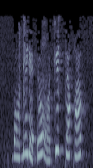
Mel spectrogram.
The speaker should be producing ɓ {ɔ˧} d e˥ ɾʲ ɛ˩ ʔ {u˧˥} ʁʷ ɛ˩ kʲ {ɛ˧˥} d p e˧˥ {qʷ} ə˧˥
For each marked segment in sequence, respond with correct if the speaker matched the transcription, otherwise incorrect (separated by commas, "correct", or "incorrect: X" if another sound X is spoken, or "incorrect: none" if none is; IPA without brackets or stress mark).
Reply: correct, incorrect: ʏ˧˥, incorrect: ɛ˥, correct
